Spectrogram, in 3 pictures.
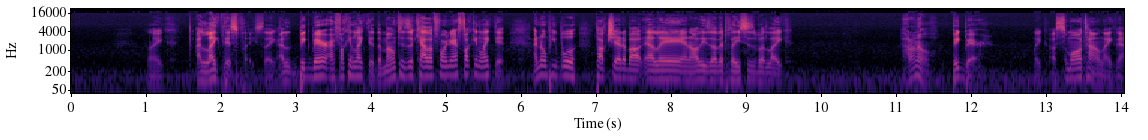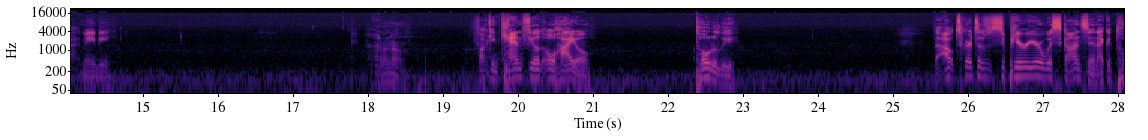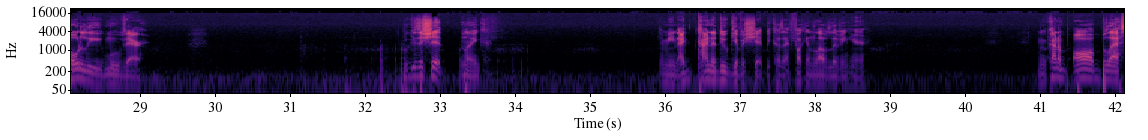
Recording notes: Back in the van.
